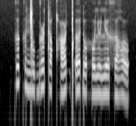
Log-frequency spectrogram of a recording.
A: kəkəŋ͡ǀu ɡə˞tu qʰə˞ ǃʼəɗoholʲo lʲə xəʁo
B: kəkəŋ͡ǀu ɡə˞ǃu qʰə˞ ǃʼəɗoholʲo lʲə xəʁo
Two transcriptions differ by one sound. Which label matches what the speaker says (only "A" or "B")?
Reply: A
